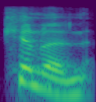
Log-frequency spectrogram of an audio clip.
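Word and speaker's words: Kimmalyn: Like emphasis on the first syllable. Okay. So Kimmallen and Spencer were on the ground, not in the battle.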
